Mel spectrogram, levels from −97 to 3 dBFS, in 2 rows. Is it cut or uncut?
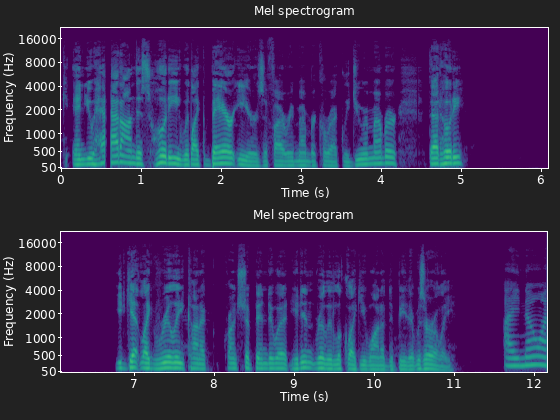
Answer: uncut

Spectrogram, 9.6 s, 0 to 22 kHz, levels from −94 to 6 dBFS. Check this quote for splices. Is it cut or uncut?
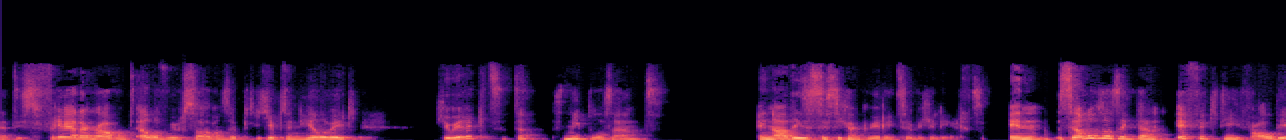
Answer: cut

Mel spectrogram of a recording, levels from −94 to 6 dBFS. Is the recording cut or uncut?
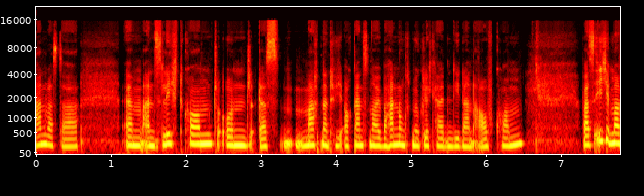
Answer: uncut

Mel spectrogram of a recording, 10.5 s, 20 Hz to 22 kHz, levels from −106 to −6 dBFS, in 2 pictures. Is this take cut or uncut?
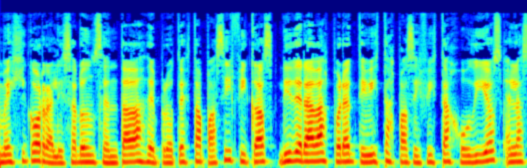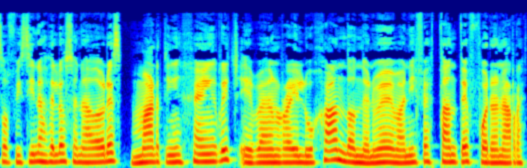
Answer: uncut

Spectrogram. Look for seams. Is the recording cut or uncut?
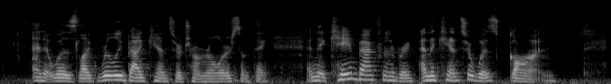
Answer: cut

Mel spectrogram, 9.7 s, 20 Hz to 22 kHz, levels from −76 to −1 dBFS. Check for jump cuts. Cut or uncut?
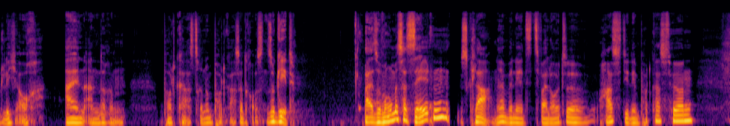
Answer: cut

